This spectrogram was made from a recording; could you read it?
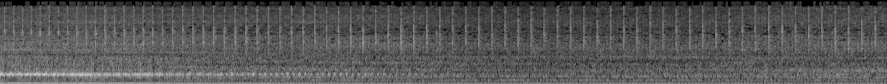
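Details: Lada Vesta, new car at 575 km, light regular knock about four per second over the running engine during break-in; dealer says nothing serious, normal for running-in until 2000 km; cause not pinned down.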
